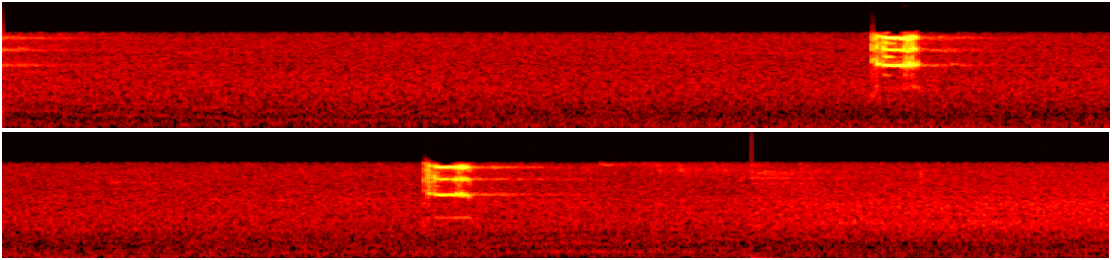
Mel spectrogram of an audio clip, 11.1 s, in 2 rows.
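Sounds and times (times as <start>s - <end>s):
bird harsh calls: 4.3s - 5.0s, 7.6s - 9.6s.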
